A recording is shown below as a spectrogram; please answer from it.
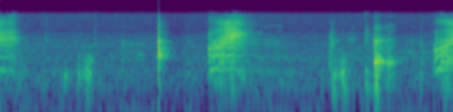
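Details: A dad burping: several loud, drawn-out belches with short bursts between them and quiet room noise; burping.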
